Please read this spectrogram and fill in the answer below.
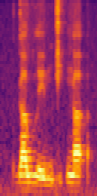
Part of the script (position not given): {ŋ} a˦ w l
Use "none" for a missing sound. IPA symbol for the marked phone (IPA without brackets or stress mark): ɡ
